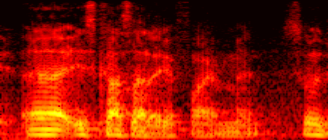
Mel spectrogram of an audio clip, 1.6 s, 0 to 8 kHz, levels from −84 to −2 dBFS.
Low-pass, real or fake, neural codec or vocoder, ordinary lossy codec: none; fake; codec, 16 kHz, 0.4 kbps, LongCat-Audio-Codec; none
